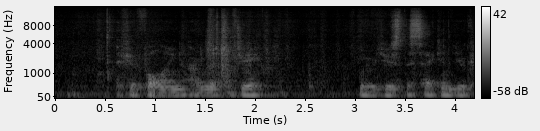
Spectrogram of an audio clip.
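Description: Paper rustles as a middle-aged man handles a sheet.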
